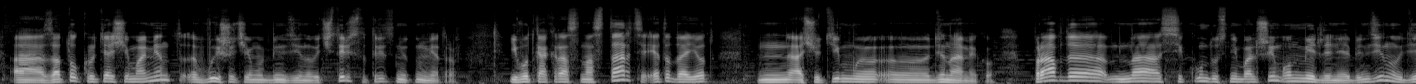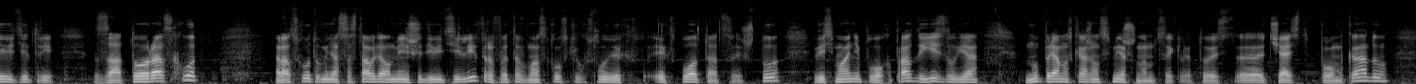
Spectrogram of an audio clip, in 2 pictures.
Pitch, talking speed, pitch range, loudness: 115 Hz, 135 wpm, 100-130 Hz, -25 LUFS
